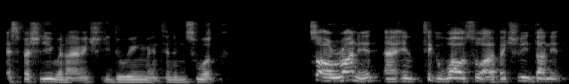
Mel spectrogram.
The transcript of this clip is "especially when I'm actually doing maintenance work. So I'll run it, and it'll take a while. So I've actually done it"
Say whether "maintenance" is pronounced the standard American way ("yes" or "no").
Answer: yes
